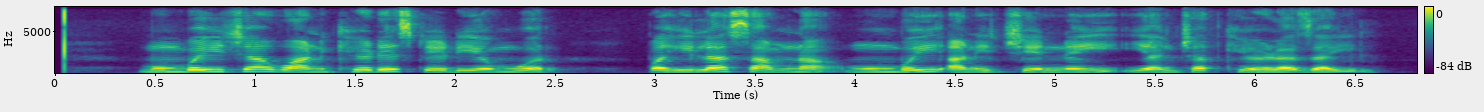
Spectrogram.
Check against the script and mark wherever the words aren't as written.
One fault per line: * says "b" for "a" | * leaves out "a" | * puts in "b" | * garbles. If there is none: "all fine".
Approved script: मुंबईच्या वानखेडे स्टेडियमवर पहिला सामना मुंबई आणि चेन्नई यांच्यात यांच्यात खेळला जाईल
* leaves out "यांच्यात"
